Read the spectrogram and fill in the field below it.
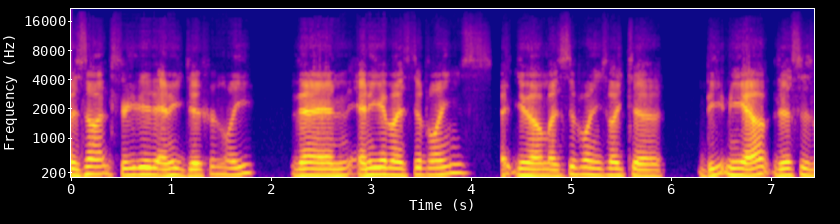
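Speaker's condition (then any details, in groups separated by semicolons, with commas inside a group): Muscular dystrophy; tracheostomy for breathing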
